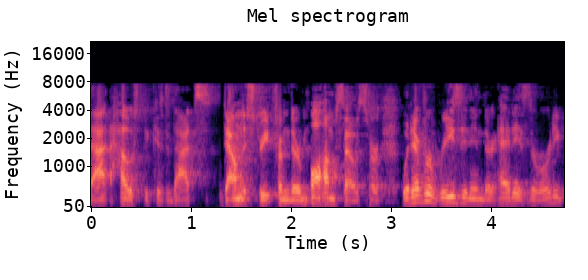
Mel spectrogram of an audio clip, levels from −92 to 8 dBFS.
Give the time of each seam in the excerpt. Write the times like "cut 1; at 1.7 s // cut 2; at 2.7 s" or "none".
cut 1; at 1.1 s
